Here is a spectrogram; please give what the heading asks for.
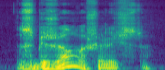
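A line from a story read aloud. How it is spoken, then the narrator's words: Said calmly. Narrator (Russian): спокойно сказал тот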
